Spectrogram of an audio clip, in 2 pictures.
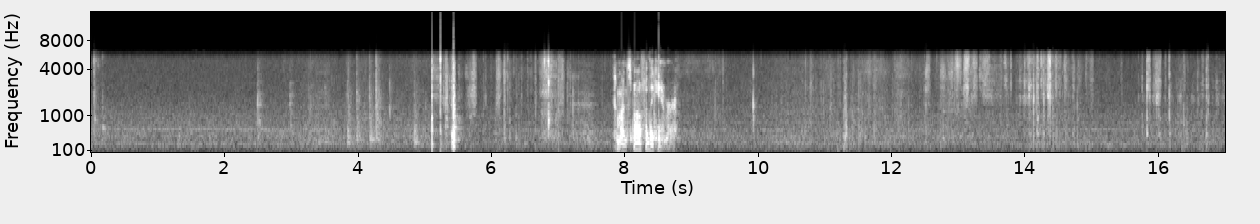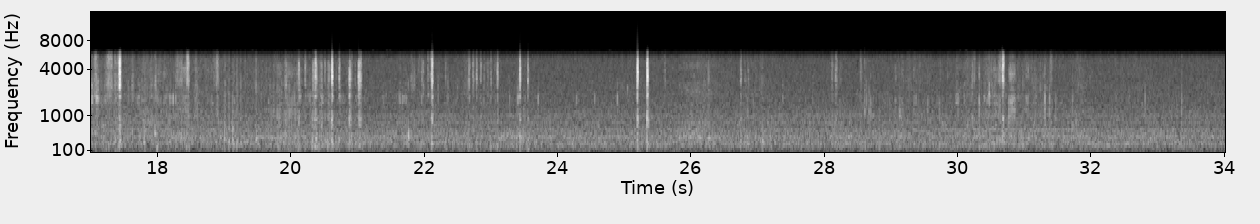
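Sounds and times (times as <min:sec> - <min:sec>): squirrel claws scratching fabric: 0:10.7 - 0:15.1, 0:15.8 - 0:23.6.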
